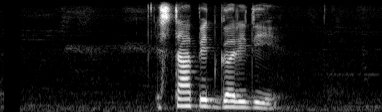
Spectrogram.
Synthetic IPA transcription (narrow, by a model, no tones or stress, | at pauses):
ist̪ʰapit̪ɡʌɾid̪ije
